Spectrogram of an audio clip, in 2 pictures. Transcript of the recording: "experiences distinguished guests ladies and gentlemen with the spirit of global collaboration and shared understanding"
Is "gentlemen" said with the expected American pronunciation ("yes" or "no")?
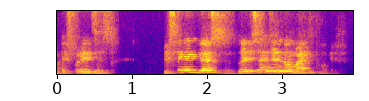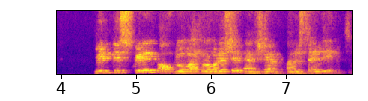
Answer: no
